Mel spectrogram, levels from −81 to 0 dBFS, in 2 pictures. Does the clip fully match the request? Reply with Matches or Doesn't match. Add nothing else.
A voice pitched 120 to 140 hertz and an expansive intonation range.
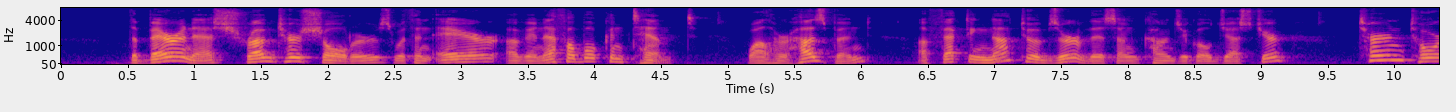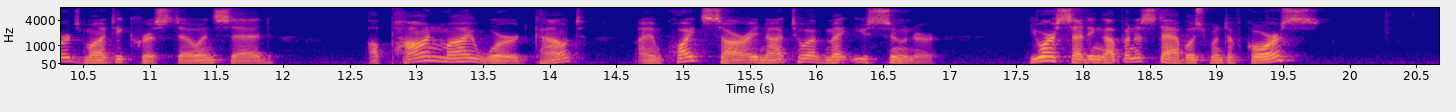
Matches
